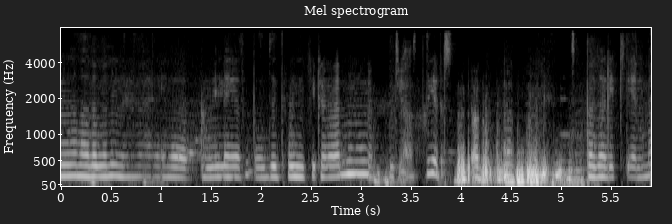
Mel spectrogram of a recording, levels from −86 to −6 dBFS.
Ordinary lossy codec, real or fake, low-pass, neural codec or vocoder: AAC, 48 kbps; fake; 7.2 kHz; codec, 16 kHz, 0.5 kbps, X-Codec, HuBERT features, trained on general audio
